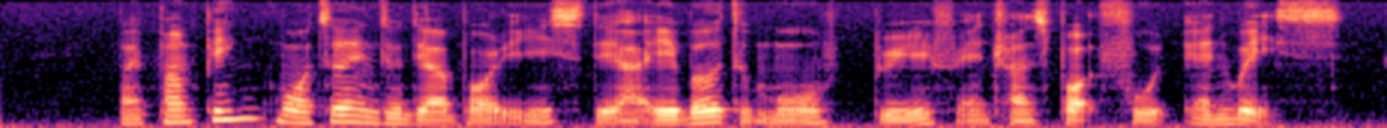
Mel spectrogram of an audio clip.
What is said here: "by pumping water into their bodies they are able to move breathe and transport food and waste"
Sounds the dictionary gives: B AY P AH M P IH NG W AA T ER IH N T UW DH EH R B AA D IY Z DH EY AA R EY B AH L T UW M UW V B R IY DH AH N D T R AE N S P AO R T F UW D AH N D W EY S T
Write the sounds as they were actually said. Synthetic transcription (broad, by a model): B AY P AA M P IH NG W AA T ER IH N T UW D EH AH B AA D IY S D EY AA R EY B AH L T UW M UW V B R IY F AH N T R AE N S P AO T F UW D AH N W EY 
